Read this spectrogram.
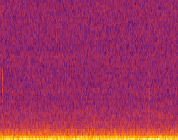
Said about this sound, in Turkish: İyice durdu. Uçak iyice yavaşladı. Ve sanki şu an bir kasisli yolda aşağı iniyormuşum gibi bir his var.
